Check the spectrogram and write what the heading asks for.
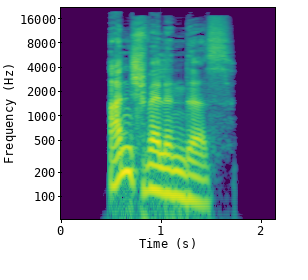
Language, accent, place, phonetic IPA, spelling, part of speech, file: German, Germany, Berlin, [ˈanˌʃvɛləndəs], anschwellendes, adjective, De-anschwellendes.ogg
- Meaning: strong/mixed nominative/accusative neuter singular of anschwellend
